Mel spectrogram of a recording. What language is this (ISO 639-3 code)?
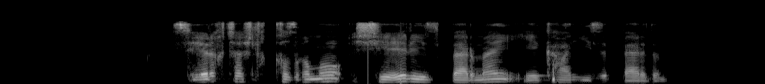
uig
